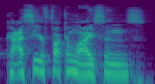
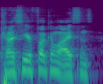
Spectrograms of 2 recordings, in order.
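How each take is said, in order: First: The question is asked in a harsh, aggressive tone. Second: The question is asked in a polite, respectful tone. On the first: The speaker calls it wrong. "He didn't say it like that" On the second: The speaker calls it right. "He's like really respectful and shit"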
